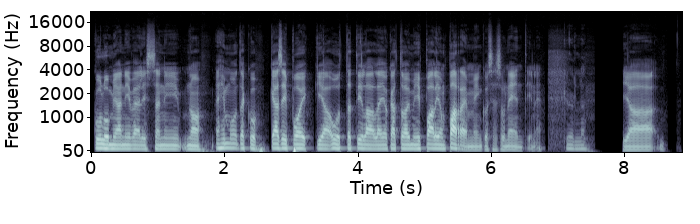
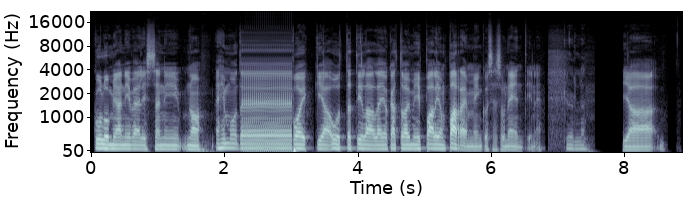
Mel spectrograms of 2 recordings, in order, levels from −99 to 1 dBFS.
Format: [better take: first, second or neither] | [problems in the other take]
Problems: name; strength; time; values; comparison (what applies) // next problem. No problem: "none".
first | audio freezing; at 2.5 s for 0.5 s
